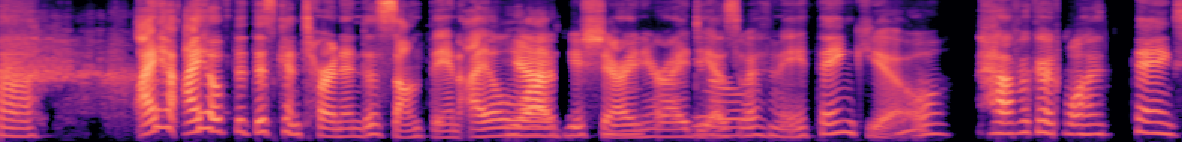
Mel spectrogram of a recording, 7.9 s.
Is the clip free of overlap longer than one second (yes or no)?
no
